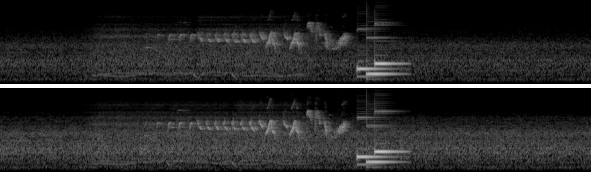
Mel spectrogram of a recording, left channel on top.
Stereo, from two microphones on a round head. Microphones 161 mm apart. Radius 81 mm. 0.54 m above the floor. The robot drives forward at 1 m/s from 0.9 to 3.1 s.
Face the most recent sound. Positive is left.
turn(degrees=-15)  # may be behind; listen again after turning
